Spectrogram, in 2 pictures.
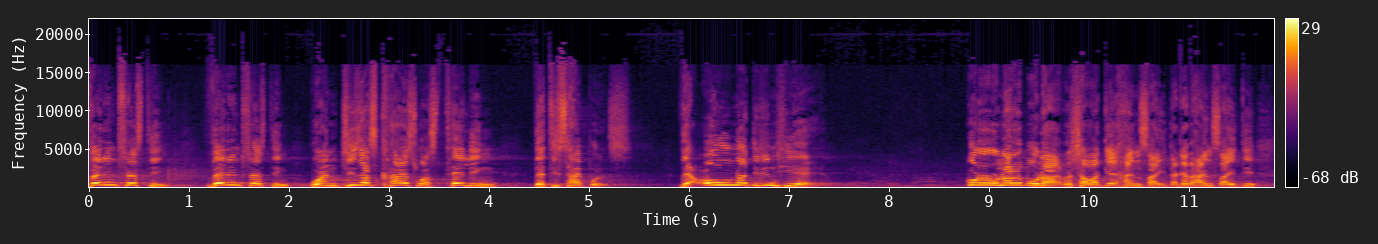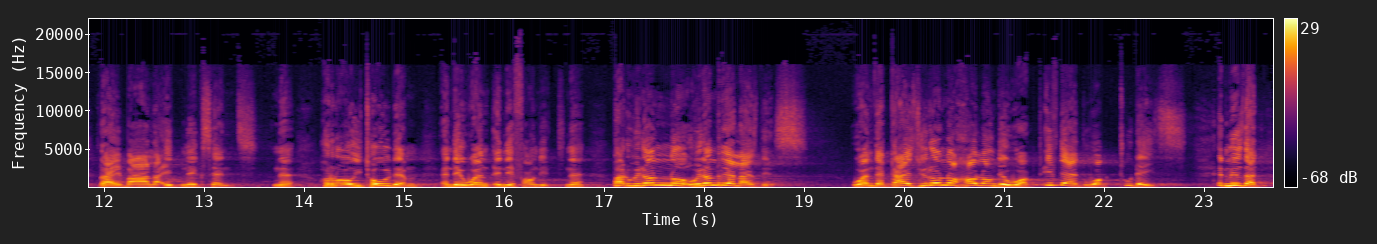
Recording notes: preached at Grace Bible Church Pimville on the 10th of April 2022 at the 9am Service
